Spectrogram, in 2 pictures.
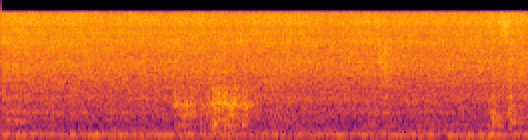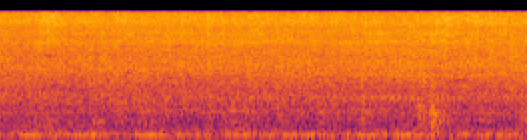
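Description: Fried tofu cubes sizzling in a pan of sautéed garlic, onion and tomato, with a steady frying hiss, while a spatula stirs them and scrapes the pan a few times.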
